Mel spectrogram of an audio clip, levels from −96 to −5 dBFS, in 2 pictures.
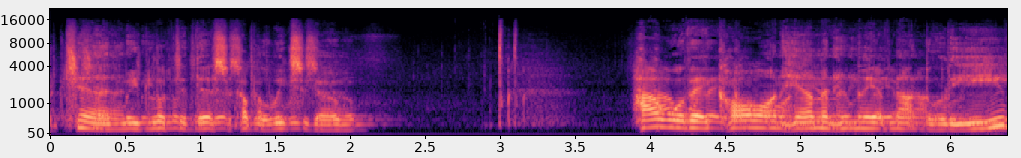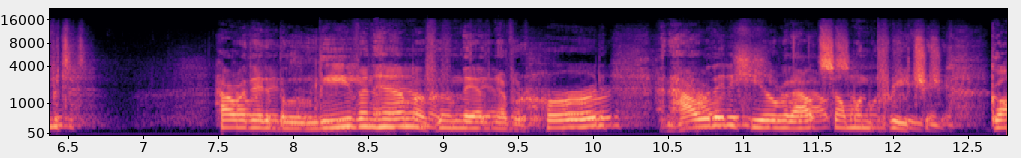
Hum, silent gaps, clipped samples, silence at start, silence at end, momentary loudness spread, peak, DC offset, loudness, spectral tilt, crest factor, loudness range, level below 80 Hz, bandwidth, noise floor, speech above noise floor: none; none; under 0.1%; 0 s; 0 s; 11 LU; -6 dBFS; under 0.1%; -25 LUFS; -4 dB/octave; 20 dB; 4 LU; -82 dBFS; 16 kHz; -69 dBFS; 44 dB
